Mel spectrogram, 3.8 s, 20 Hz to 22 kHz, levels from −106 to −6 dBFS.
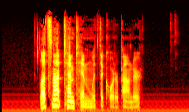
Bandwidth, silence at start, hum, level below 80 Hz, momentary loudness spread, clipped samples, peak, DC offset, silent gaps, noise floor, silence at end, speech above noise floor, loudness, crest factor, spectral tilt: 15.5 kHz; 0.8 s; 60 Hz at -50 dBFS; -56 dBFS; 15 LU; under 0.1%; 0 dBFS; under 0.1%; none; -59 dBFS; 1 s; 39 dB; -20 LUFS; 22 dB; -2.5 dB/octave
